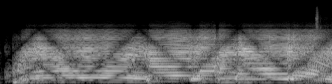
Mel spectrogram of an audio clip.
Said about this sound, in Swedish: Och sen så tar vi och bara bombar på med pedalbord och eh, drar upp effekterna på en förstärkare lite och då ah. låter det så här.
